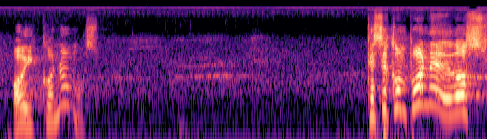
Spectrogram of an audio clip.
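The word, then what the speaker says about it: οἰκονόμος: Hay una palabra en el griego que es oikonomos. Oiga, oikonomos. Eso significa administrador o administradores. Se pronuncia oikonomos, que se compone de dos frases.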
